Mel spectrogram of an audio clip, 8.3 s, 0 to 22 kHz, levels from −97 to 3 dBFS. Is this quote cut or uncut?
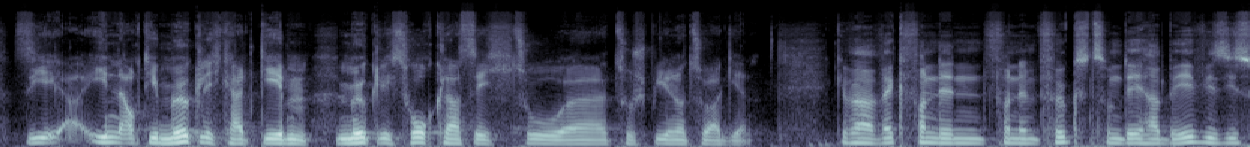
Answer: cut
